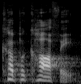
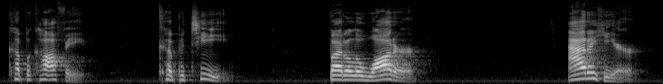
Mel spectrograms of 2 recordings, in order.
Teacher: So not only I reduced the ah sound to a schwa, but I also dropped the v completely. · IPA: /kʌpə ˈkɑfi/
